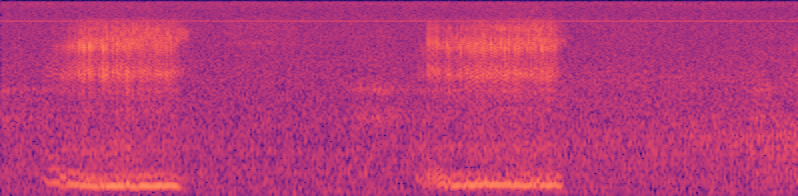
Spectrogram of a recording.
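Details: Scottish Fold cat snoring while asleep: two long, whistling, raspy snores about four seconds apart over steady room hiss.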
